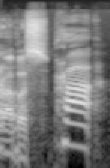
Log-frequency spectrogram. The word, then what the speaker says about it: Prabhas: that the fandom has, and like rebel star Prabhas, or I'm saying it wrong. Wait, no. Prabhas.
